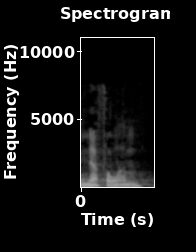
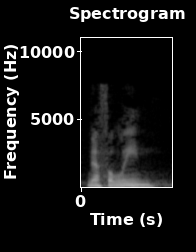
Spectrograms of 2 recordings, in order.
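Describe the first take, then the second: First: It is said the common English way. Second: It is said the Hebrew way. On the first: The speaker calls it wrong. "It's common to hear people say Nephilim, but that's actually not the correct pronunciation" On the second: The speaker calls it right. "It would be Nephilim"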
